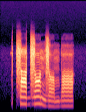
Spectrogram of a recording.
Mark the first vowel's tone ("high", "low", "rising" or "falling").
high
